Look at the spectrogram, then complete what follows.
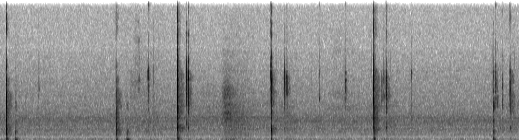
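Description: Scattered single clicks of a computer mouse and keyboard keys as a menu item is chosen and a number is typed in: about eight short, sharp clicks spaced irregularly, some in close pairs.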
